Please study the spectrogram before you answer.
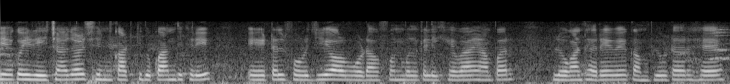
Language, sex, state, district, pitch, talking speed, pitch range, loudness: Hindi, female, Bihar, West Champaran, 215 Hz, 240 wpm, 210-220 Hz, -17 LUFS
